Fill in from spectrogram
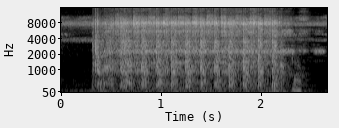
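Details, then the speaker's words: Car engine that won't start, tested with a swapped-in known-good distributor. The starter cranks steadily at about seven pulses a second, then stops without firing; no spark, with the cause traced to rotten ignition wiring. "Okey kita dah test lepas tu tes api. Api memang tiada broke."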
